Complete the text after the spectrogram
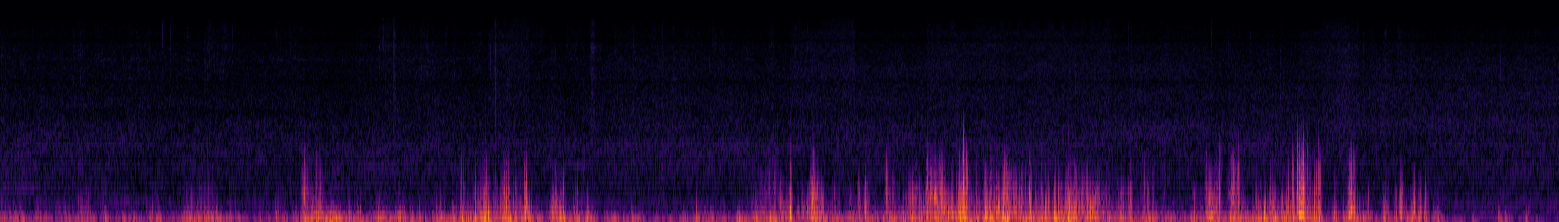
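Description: Wind gusts loudly against the microphone outdoors.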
